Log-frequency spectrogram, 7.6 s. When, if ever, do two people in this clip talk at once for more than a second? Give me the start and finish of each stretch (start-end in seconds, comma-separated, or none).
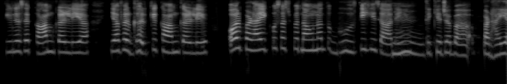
none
